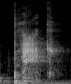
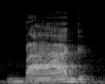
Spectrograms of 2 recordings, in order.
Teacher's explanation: and then you see you switch on your vocal cords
